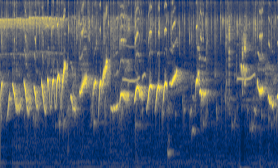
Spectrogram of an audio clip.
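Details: Loud, energetic white-rumped shama song to bring birds into mating condition: rapid runs of rising slurred whistles strung together, a short drop to quieter notes, then more bright whistled phrases.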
